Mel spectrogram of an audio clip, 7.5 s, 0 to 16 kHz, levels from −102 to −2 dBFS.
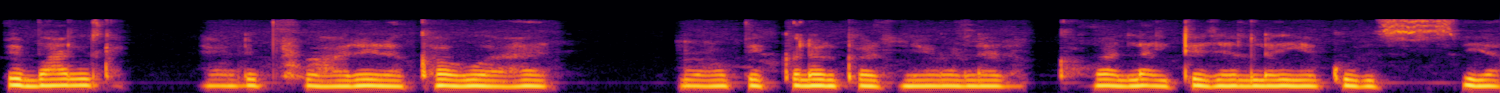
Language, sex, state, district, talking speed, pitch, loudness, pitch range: Hindi, female, Bihar, Araria, 170 wpm, 205 Hz, -17 LUFS, 200-210 Hz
